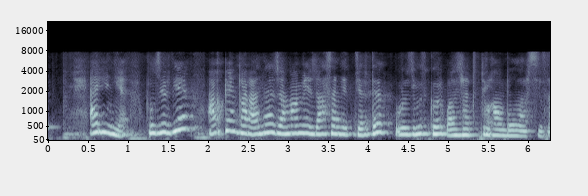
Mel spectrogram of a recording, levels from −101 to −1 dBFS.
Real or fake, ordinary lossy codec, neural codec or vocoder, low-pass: fake; none; codec, 16 kHz, 2 kbps, FreqCodec, smaller model; none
